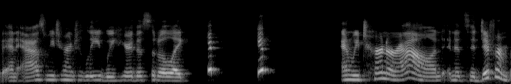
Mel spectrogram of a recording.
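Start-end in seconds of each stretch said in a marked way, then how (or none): 2.1-2.7 tiny squeaky high yips; puppy yip. Retold or imitated. Calling to the couple, a high puppy yip.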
